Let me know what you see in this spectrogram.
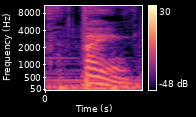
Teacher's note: That's a voiceless th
